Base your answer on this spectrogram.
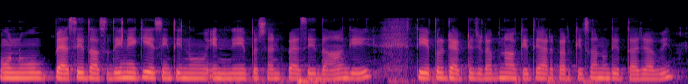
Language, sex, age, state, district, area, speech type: Punjabi, female, 30-45, Punjab, Tarn Taran, rural, spontaneous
